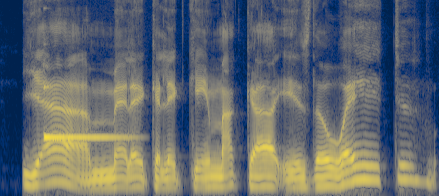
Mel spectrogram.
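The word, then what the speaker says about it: Mele Kalikimaka: Mele kick maka. Yeah. Mele kick maka is the way to how is the what's the lyric?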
